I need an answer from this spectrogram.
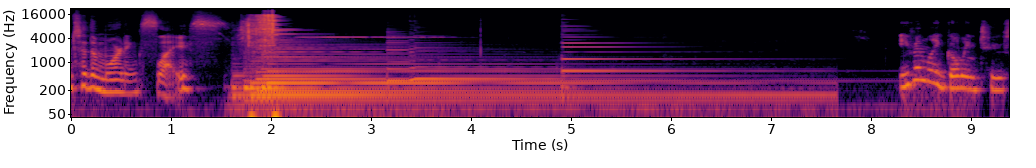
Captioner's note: slice sound effect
